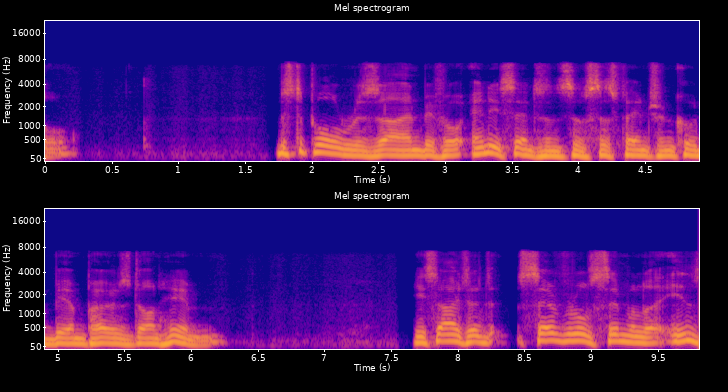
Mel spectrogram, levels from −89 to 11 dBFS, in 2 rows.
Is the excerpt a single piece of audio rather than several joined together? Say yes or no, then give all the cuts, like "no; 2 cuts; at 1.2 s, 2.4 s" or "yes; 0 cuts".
yes; 0 cuts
